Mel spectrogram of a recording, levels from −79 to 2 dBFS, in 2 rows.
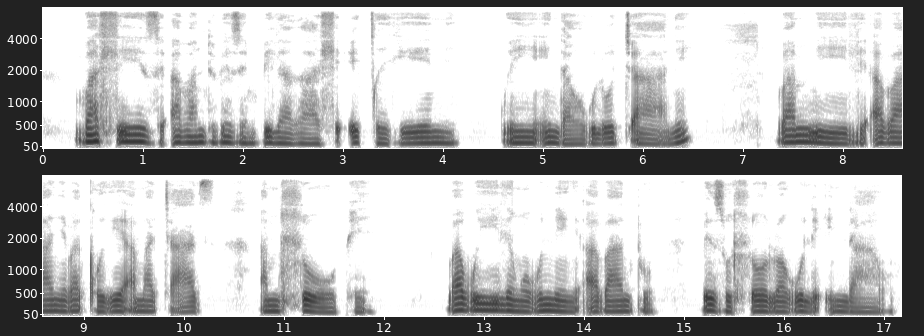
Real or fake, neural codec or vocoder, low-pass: real; none; 7.2 kHz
